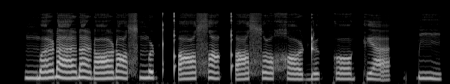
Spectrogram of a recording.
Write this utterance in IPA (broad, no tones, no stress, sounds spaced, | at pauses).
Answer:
ŋ͡m ʌ ɽ a ɽ a ɽ ɒ ɽ ɒ sˤ ŋ u ʈ qʼ ɒ sˤ a qʼ ʌ sˤ u χ ɔ ɖ ɵ k ɔ kʲ a | k͡p i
